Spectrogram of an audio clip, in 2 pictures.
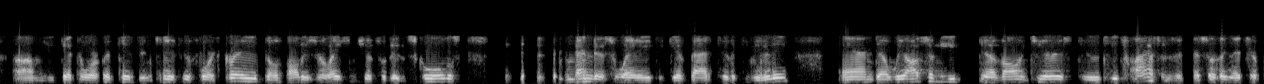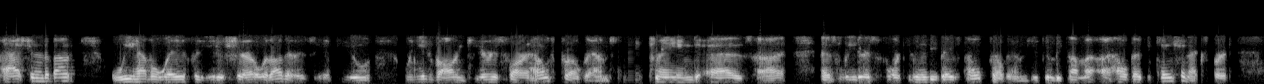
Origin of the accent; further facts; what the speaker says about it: St. Louis, Missouri, United States; moved away as an adult; also born or lived in California / New York / Pennsylvania; I am originally from St. Louis. I was away for about 25 years. I was in California. I was in New York. I was in Pennsylvania. Then I came back to care for my aging parents.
